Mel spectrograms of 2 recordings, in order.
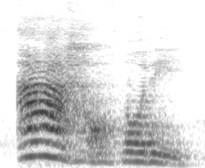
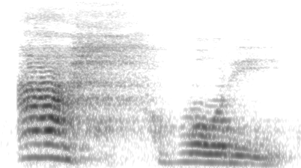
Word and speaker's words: árvore: Por exemplo, árvore, árvore. Olha o que foi que eu botei mais força para falar. Foi o A. Ó aqui, ó. Desse lado aqui que tem mais um espaço. Árvore. Então, ó, árvore, a sílaba tônica aqui é o A.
